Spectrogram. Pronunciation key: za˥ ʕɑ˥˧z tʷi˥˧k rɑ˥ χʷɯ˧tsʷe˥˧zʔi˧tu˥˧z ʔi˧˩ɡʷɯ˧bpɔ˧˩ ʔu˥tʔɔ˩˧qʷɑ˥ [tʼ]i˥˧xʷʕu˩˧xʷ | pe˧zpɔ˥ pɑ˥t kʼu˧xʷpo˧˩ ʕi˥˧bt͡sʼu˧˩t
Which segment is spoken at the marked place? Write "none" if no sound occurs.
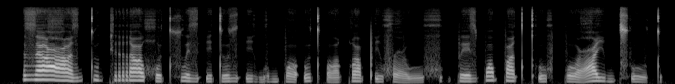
pʼ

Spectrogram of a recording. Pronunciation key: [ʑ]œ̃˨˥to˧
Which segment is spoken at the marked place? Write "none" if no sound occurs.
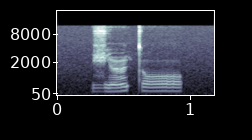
ʑ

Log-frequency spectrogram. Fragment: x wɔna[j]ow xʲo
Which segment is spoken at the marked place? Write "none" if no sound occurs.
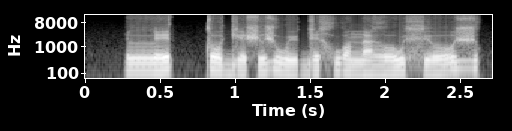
ɣ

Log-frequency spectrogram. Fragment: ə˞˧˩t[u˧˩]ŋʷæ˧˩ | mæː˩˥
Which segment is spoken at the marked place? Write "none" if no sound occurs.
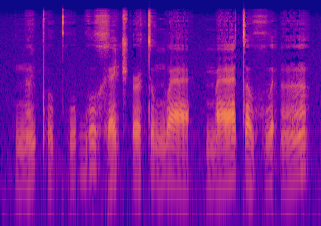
ʊ˧˩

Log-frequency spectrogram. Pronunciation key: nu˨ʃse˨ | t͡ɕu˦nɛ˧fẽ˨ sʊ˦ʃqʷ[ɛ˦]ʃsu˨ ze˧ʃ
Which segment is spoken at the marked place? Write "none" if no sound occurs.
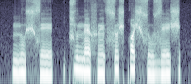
ɪ˦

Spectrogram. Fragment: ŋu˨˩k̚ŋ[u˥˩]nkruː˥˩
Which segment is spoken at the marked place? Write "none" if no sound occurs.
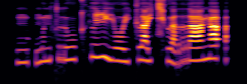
u˦˥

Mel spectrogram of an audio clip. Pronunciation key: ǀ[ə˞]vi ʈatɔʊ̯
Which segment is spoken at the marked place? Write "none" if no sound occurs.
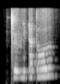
ə˞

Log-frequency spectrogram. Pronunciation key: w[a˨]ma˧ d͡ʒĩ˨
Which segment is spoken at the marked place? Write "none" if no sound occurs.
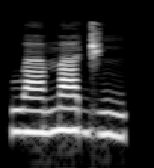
a˨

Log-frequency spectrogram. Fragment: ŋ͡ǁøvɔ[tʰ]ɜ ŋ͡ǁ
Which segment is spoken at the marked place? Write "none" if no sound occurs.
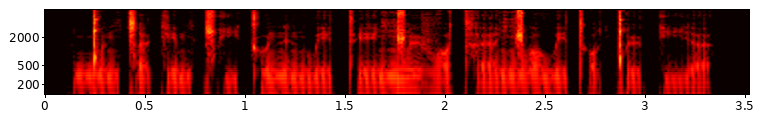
tʰ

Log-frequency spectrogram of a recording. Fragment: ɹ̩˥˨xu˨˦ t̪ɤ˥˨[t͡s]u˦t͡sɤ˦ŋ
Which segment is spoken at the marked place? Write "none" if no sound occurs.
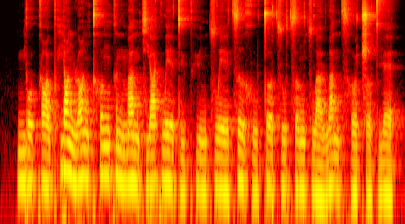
t͡s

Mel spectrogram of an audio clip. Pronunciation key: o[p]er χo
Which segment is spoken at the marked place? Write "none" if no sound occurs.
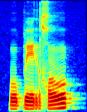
p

